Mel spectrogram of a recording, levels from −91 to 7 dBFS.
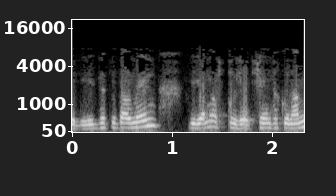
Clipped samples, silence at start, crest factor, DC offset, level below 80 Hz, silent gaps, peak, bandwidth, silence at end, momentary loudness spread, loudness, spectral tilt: under 0.1%; 0 s; 14 dB; under 0.1%; -42 dBFS; none; 0 dBFS; 7.4 kHz; 0 s; 5 LU; -14 LUFS; -8 dB/octave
